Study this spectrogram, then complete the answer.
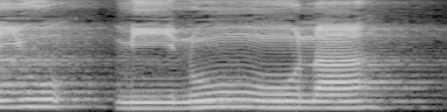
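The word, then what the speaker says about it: يؤمنون: Fahum la yukminuna. Masih lemas ya hamzahnya tadi ya. Yuk tekan ya. kurang menekan kemarin Hamzah itu tekan membacanya.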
